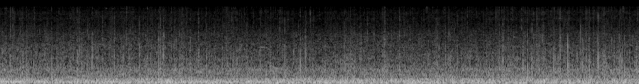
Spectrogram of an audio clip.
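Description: Steady low rumble of outdoor city noise in the rain, heaviest in the bass, with a few faint ticks.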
